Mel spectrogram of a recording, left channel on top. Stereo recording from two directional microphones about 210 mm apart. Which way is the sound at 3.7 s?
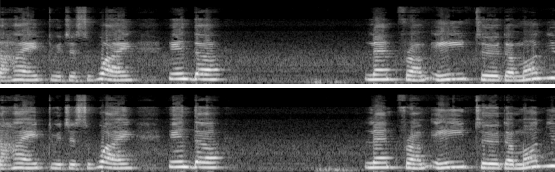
20° right (ahead or behind).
